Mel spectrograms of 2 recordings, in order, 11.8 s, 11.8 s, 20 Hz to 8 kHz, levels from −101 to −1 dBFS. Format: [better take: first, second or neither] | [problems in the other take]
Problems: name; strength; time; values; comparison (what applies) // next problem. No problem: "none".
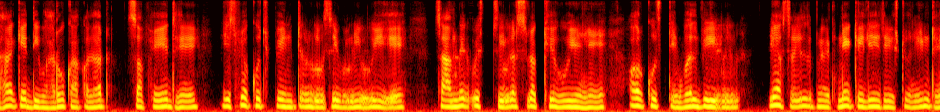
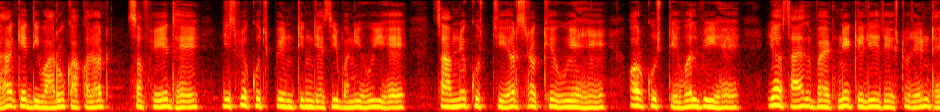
second | noise reduction (neural diffusion model UNIVERSE++)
